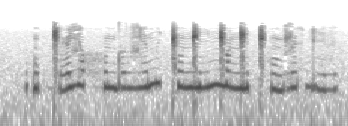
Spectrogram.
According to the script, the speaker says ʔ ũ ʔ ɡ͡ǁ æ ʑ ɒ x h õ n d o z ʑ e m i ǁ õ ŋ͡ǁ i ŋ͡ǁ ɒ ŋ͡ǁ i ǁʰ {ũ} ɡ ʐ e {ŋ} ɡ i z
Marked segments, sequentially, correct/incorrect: incorrect, incorrect

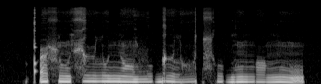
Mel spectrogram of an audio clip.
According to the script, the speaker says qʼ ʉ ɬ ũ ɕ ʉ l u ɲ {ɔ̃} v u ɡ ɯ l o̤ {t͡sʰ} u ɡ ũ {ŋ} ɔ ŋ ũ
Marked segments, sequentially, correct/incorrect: correct, correct, correct

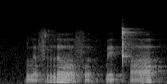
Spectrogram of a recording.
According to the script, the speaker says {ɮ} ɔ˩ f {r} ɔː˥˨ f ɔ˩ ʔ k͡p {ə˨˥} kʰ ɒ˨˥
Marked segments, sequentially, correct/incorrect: incorrect, correct, correct

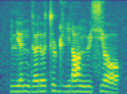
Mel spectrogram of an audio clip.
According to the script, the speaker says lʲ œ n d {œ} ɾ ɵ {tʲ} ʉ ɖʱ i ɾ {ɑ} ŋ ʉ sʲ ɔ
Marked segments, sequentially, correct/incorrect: correct, incorrect, correct

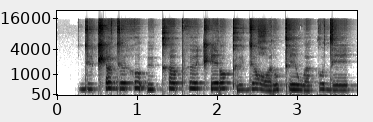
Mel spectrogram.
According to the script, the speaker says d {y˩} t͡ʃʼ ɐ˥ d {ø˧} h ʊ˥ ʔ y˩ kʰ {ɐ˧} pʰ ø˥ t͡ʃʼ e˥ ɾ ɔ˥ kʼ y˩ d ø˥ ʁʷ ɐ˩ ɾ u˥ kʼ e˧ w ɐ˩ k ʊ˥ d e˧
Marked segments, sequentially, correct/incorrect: correct, correct, incorrect

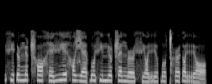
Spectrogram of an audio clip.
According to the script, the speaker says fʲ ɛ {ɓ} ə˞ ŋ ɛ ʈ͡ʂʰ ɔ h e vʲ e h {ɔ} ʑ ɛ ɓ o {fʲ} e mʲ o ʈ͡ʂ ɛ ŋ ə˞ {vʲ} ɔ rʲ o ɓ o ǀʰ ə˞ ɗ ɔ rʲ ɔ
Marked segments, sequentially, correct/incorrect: incorrect, correct, correct, incorrect

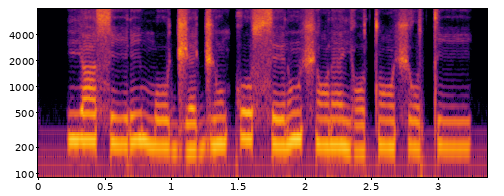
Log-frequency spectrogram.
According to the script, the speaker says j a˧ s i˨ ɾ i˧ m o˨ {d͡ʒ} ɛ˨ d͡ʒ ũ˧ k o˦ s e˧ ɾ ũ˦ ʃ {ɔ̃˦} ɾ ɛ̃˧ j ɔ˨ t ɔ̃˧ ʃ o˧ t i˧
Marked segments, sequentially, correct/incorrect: correct, incorrect

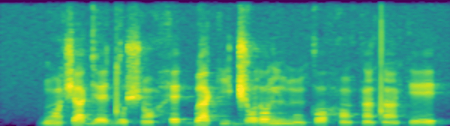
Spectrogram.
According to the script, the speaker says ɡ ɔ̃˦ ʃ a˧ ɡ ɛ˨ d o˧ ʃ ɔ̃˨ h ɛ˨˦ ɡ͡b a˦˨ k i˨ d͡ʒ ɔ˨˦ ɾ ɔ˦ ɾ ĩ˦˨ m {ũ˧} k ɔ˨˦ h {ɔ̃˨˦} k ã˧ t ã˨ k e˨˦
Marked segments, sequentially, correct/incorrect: incorrect, incorrect

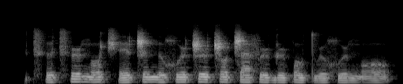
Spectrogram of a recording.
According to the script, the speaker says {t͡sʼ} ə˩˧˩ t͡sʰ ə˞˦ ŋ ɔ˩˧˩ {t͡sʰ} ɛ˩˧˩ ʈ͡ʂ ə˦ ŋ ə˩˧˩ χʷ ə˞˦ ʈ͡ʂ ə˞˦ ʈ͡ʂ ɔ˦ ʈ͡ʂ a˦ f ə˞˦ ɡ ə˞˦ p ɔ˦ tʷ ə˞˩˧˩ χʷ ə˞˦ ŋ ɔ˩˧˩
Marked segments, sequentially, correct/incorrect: incorrect, incorrect

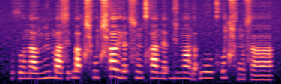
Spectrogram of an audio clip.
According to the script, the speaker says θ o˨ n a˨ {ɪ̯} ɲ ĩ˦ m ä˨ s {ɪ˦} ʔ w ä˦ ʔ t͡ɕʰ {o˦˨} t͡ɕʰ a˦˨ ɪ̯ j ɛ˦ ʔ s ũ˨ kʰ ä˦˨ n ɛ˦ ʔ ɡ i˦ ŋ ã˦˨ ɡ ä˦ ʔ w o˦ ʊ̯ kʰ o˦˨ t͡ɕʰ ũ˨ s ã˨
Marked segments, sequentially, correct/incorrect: incorrect, correct, incorrect

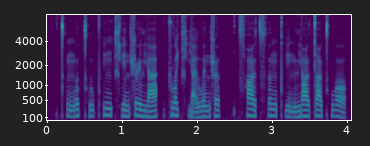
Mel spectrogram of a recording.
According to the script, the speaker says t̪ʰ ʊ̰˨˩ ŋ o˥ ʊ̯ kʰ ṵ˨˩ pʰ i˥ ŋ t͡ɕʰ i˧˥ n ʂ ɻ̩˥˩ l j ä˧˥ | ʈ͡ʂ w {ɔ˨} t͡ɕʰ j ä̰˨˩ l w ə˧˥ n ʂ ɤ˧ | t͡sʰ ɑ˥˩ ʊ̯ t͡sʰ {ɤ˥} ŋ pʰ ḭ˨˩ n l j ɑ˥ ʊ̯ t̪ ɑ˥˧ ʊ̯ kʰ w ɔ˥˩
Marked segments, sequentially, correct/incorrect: incorrect, correct

